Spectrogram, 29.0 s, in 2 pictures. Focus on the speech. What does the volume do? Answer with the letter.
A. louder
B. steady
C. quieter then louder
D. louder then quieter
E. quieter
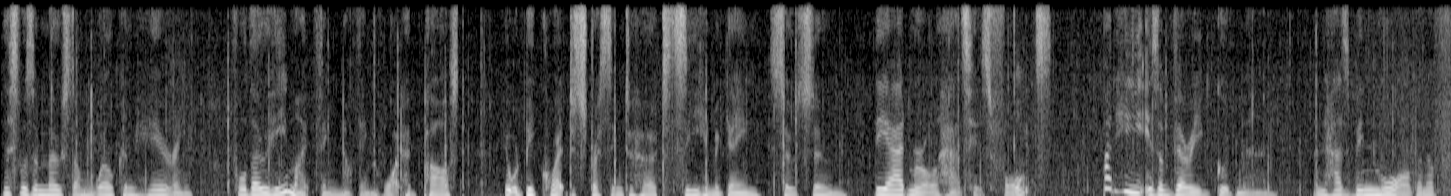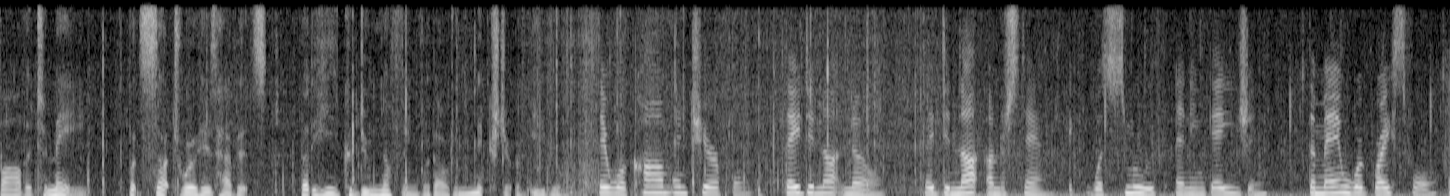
B.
